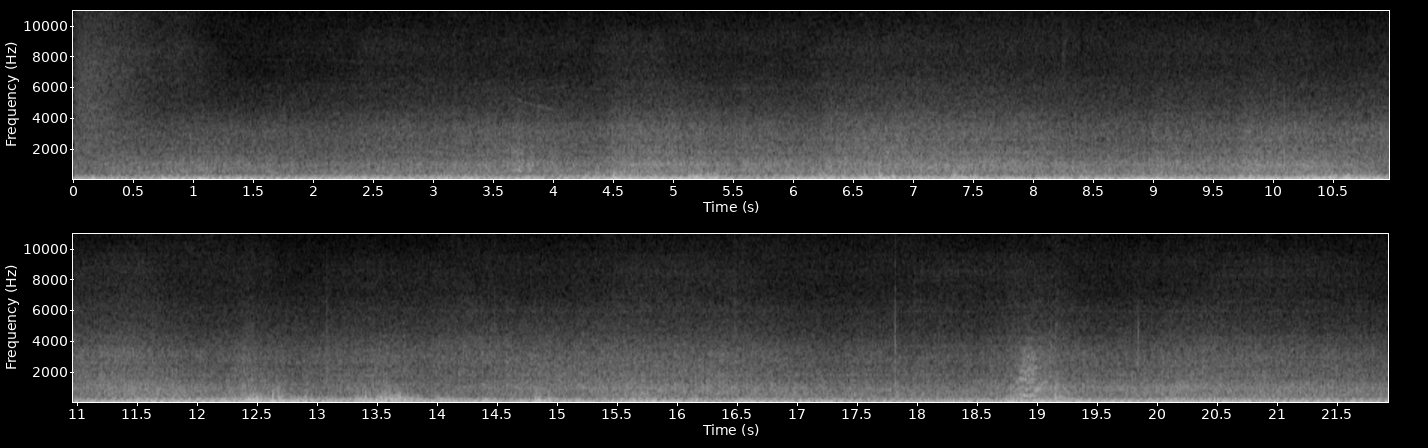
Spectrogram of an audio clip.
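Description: A large diesel engine idles with a steady low rumble.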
